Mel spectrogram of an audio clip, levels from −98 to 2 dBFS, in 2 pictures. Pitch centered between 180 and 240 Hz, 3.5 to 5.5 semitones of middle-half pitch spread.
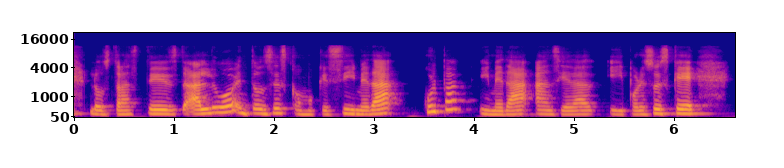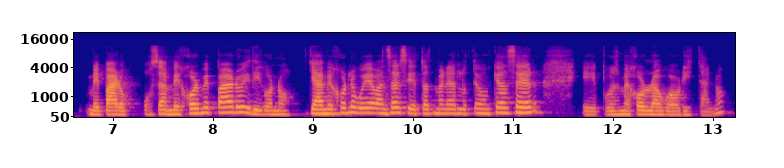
Yes: high, 190 Hz; average, 4.2 semitones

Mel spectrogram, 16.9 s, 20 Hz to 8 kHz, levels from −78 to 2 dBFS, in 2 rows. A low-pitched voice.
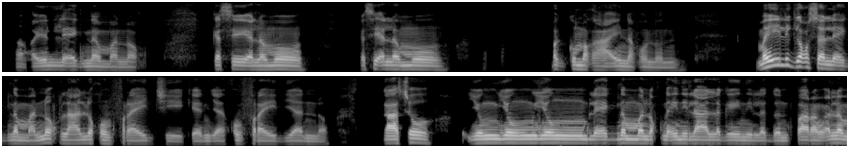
Yes: low, 105 Hz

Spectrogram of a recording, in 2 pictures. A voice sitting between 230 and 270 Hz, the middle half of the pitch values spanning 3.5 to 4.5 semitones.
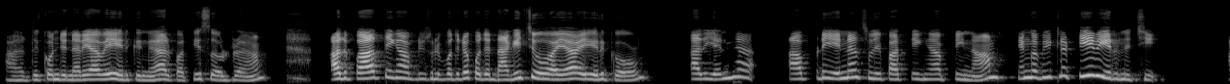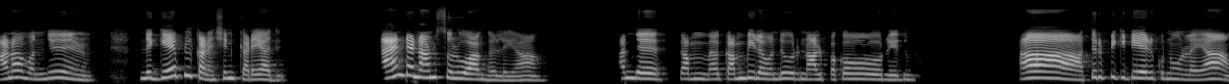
Yes: very high, 250 Hz; average, 4.2 semitones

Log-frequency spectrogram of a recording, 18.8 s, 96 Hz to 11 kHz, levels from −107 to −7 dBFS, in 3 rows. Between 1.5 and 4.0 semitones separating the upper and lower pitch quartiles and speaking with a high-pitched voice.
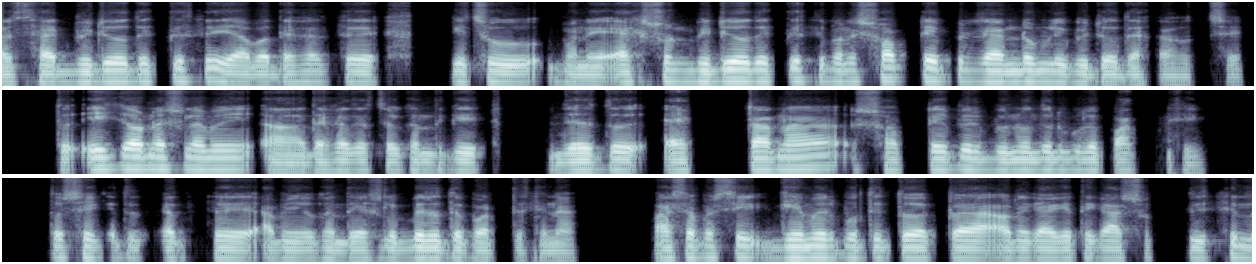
No: narrow, 2.4 semitones; low, 110 Hz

